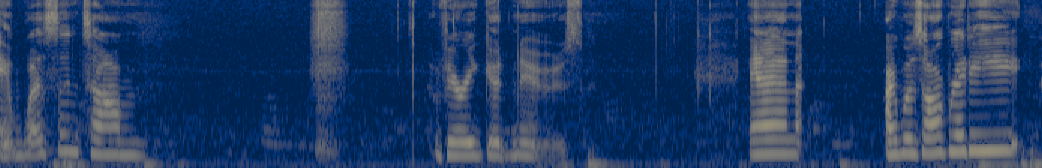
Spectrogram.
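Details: Adult woman with familial essential tremor affecting the vocal cords, diagnosed by a movement-disorder neurologist, plus medication-induced tardive dyskinesia from long-term antipsychotic use; vocal tremor.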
